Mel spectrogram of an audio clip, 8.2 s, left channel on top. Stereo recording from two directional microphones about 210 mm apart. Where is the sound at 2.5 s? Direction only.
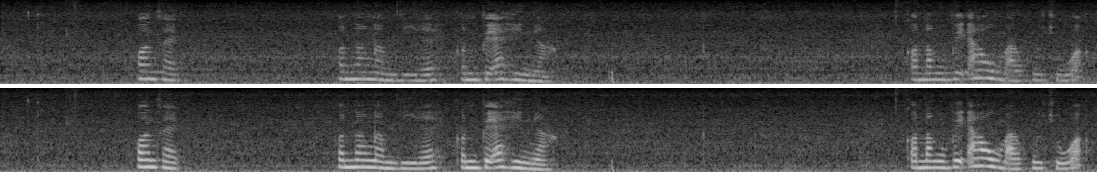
Centre (ahead or behind).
